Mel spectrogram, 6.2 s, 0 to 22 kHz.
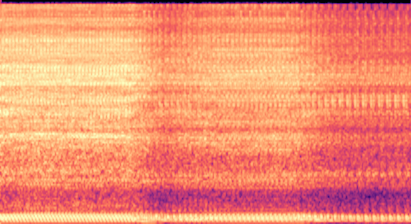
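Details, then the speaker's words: VW Type 1 flat-four from a Karmann Ghia, freshly rebuilt and started after the distributor timing was adjusted, before break-in: a steady, even idle with a lumpy low beat and no knocks or misses, normal running. "dude good job man did it dude that sounds so [Music] good we got it running boys"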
